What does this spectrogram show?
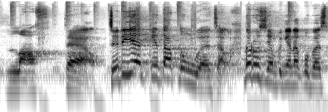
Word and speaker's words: Laftel: gini dari yang tadinya kita tahu namanya adalah pulau raftel r a f t e l ternyata itu adalah pelafalan dalam bahasa Inggris laftel jadi ya kita tunggu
